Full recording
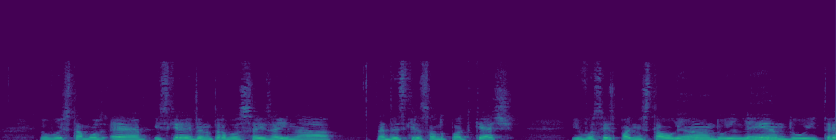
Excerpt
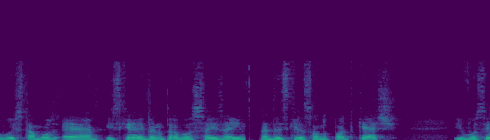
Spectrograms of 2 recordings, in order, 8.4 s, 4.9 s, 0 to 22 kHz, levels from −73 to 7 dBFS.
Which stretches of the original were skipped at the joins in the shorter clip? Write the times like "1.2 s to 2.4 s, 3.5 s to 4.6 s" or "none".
2.9 s to 3.6 s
